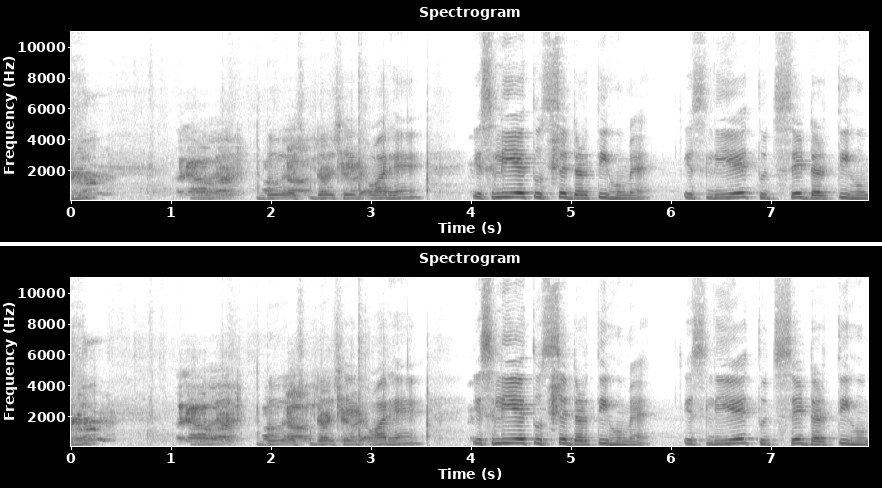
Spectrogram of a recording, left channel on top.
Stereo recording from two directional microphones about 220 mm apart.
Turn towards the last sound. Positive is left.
turn(degrees=-5)  # may be behind; listen again after turning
